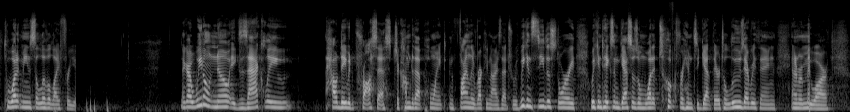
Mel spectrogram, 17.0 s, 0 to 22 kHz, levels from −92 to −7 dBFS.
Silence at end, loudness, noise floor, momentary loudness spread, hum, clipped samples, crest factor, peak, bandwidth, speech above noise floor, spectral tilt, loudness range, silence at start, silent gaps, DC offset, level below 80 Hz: 0.05 s; -39 LUFS; -76 dBFS; 13 LU; none; under 0.1%; 22 dB; -18 dBFS; 19.5 kHz; 37 dB; -4.5 dB/octave; 4 LU; 0.1 s; none; under 0.1%; -76 dBFS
